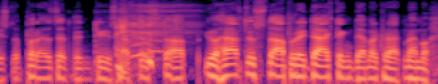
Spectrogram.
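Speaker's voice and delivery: put-on low, soft Russian accent. Retelling Henry Kissinger telling the president to stop: Henry Kissinger with Russian accent. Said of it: "Suddenly, Henry Kissinger is Russian".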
